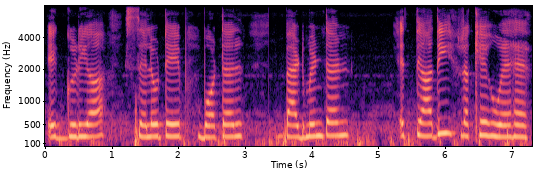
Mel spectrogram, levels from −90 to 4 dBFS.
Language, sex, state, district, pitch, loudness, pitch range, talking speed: Hindi, female, Uttar Pradesh, Lucknow, 255 Hz, -12 LUFS, 250-270 Hz, 80 wpm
